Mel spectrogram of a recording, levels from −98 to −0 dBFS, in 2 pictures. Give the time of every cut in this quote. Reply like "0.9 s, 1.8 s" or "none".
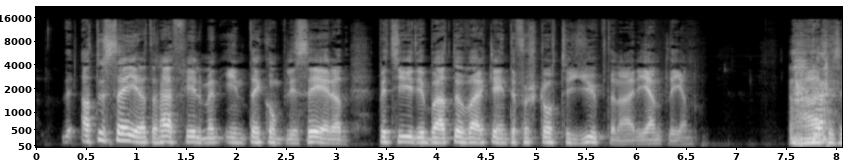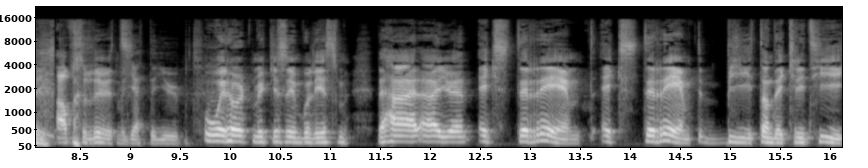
8.2 s

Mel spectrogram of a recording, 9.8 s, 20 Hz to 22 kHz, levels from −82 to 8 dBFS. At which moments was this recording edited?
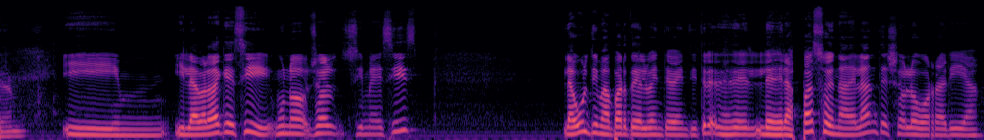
none

